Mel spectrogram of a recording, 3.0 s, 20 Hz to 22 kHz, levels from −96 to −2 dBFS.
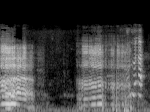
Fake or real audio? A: real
